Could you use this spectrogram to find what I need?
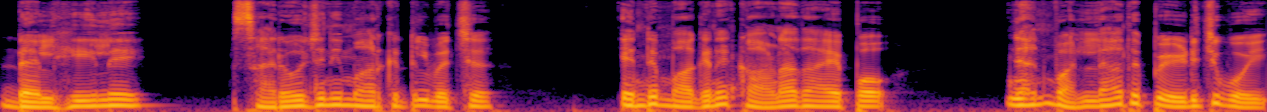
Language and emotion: Malayalam, fearful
